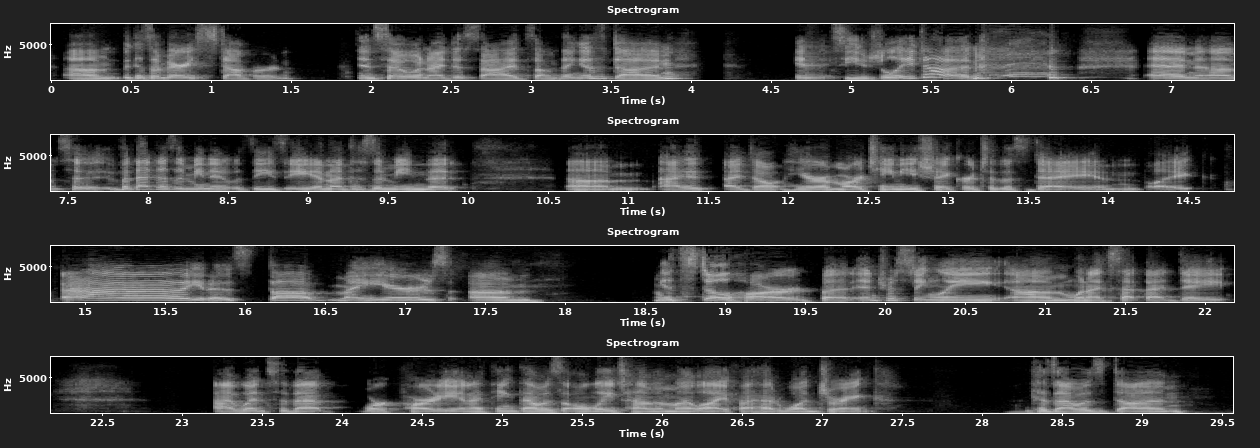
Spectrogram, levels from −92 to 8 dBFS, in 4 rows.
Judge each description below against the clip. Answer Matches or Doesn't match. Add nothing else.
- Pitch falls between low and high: Matches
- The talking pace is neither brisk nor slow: Matches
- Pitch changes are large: Matches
